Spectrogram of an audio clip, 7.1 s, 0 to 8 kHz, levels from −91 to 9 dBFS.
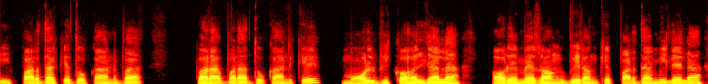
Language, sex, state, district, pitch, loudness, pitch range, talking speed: Bhojpuri, male, Bihar, Saran, 145 Hz, -17 LUFS, 140-150 Hz, 170 wpm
